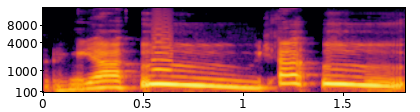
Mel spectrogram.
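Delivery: high, loud whooped "Yahoo"; exclaimed interjection. Shown as a demonstration. Host demonstrating Yahoo as an interjection, high loud whoop. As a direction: whoop it out like a cry of triumph. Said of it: "as an interjection".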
